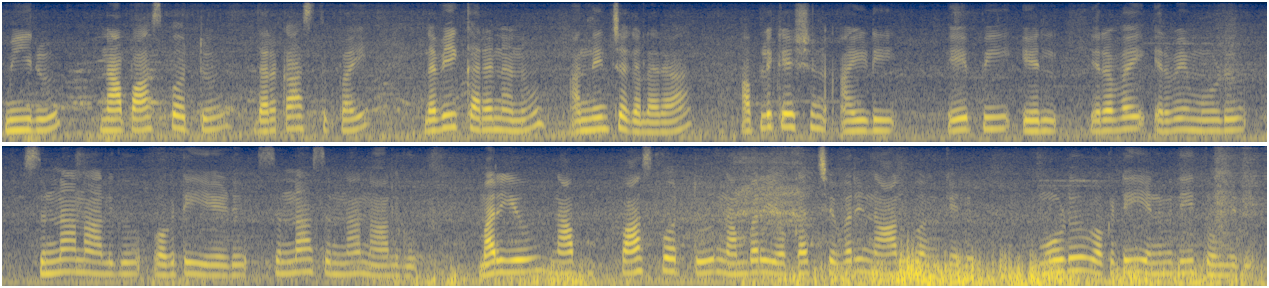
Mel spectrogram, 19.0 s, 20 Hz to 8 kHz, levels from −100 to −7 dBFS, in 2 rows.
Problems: constant background noise, background conversations at intervals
